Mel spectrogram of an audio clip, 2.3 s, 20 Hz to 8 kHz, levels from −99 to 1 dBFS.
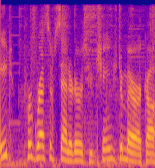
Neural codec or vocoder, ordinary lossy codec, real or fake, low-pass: none; MP3, 64 kbps; real; 7.2 kHz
